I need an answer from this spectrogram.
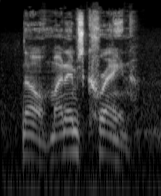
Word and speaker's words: Crane: No, my name's Crane. Crane? Crane rhymes with train and brain and train and grain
